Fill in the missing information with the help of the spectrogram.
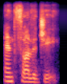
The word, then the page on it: anthology: Indian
